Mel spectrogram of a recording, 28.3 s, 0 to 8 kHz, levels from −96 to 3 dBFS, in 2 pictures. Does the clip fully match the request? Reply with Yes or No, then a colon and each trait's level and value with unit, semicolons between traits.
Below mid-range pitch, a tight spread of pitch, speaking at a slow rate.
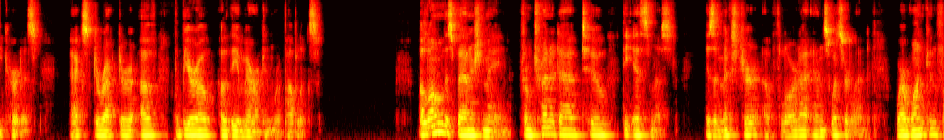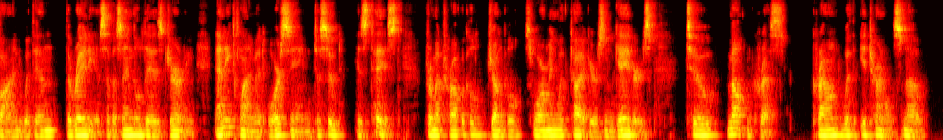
Yes: low, 115 Hz; narrow, 1.9 semitones; slow, 130 wpm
